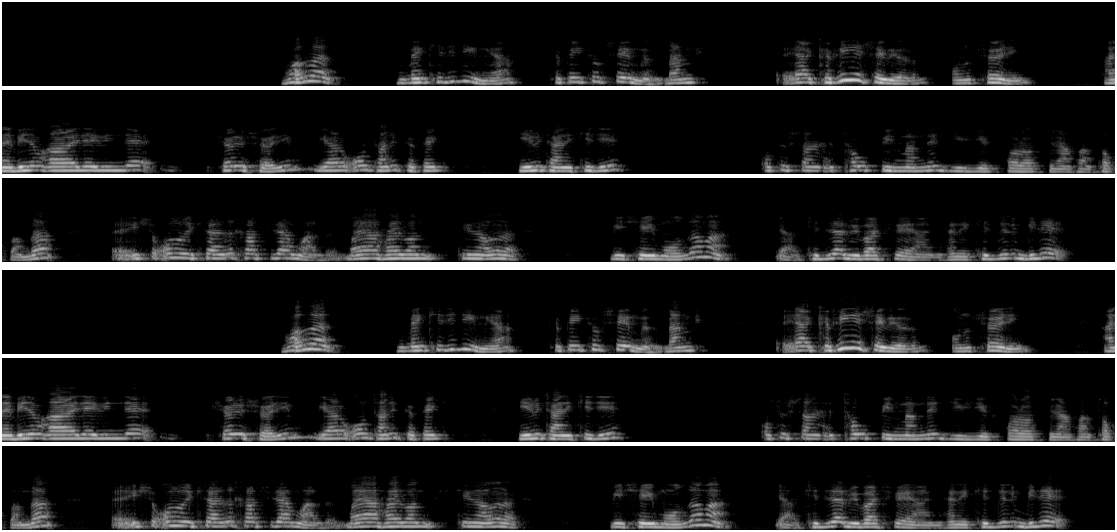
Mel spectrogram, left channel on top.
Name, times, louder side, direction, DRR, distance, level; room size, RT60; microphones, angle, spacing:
voice 1, 2.8-3.4 3.9-5.1 5.5-6.9 7.8-9.2 9.5-10.3 11.0-12.6 13.3-15.6 16.3-17.3 18.7-22.8 23.4-27.4 28.3-29.5 30.0-32.9, equal, 60° right, 0.9 m, -26 dB
3.4 x 2.3 x 3.4 m
head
